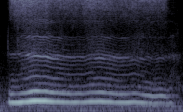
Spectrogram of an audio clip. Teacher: getting that tongue behind your teeth, z, and creating that friction and that voice on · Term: z sound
